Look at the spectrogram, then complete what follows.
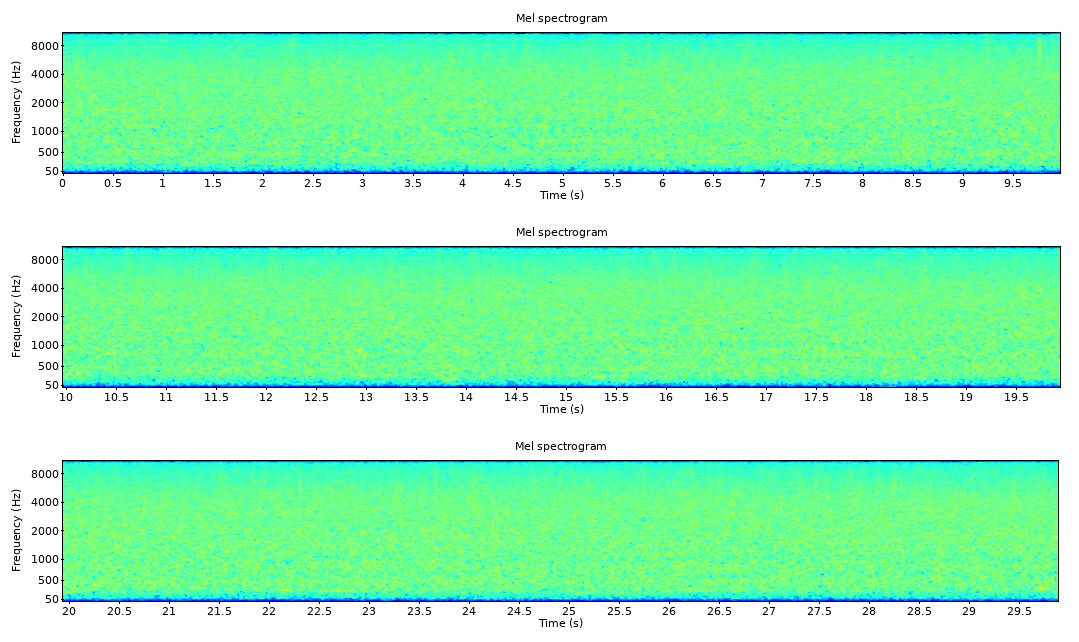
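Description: Steady rain falling in a forest, heard as an even hiss with no thunder.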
